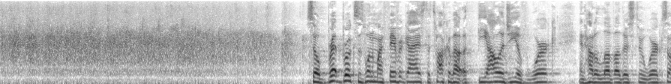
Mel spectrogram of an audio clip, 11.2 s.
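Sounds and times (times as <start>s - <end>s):
audience applause as a guest is welcomed up for an interview: 0.0s - 5.3s
speech: 5.2s - 11.1s.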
